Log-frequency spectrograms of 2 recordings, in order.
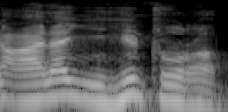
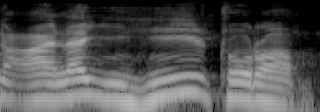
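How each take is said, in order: First: The vowel after the h is kept short. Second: The vowel after the h is lengthened. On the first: This is the other readers' reading of the verse. "بالقصر كده" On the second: This is one traditional reading of the verse. "قرأ ابن كثير بصيغة الهاء"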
